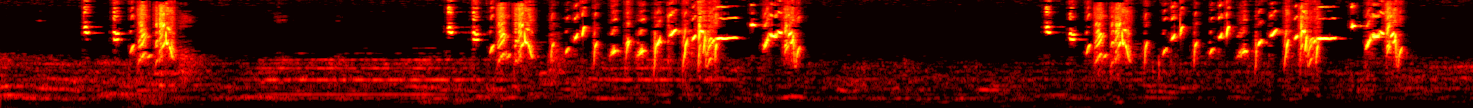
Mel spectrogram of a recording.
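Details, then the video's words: European goldfinch singing three long bursts of rapid, tinkling, buzzy twitters separated by pauses of a second or two, with a faint hum between phrases. "تغريد رهيب للحسون"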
